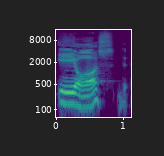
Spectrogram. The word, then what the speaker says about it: iOS: An EOS. The umlaut over the O makes you pronounce it EOS.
